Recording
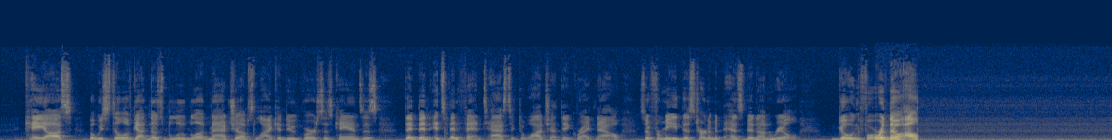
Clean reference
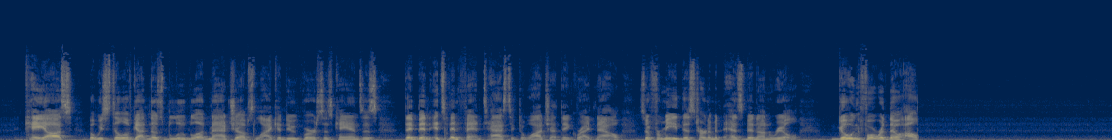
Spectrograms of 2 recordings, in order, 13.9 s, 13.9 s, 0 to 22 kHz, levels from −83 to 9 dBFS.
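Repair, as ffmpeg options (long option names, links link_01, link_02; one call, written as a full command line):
ffmpeg -i in.wav -filter_complex "[0:a]asplit=3[link_01][link_02][link_03];[link_01]afade=type=out:start_time=5.27:duration=0.02[link_04];[link_02]highpass=frequency=140:width=0.5412,highpass=frequency=140:width=1.3066,afade=type=in:start_time=5.27:duration=0.02,afade=type=out:start_time=5.39:duration=0.02[link_05];[link_03]afade=type=in:start_time=5.39:duration=0.02[link_06];[link_04][link_05][link_06]amix=inputs=3:normalize=0,asplit=3[link_07][link_08][link_09];[link_07]afade=type=out:start_time=9.61:duration=0.02[link_10];[link_08]highpass=frequency=140:width=0.5412,highpass=frequency=140:width=1.3066,afade=type=in:start_time=9.61:duration=0.02,afade=type=out:start_time=9.73:duration=0.02[link_11];[link_09]afade=type=in:start_time=9.73:duration=0.02[link_12];[link_10][link_11][link_12]amix=inputs=3:normalize=0,agate=range=-21dB:threshold=-41dB,asetnsamples=nb_out_samples=441:pad=0,asendcmd='10.93 volume volume -12dB',volume=0dB" out.wav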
